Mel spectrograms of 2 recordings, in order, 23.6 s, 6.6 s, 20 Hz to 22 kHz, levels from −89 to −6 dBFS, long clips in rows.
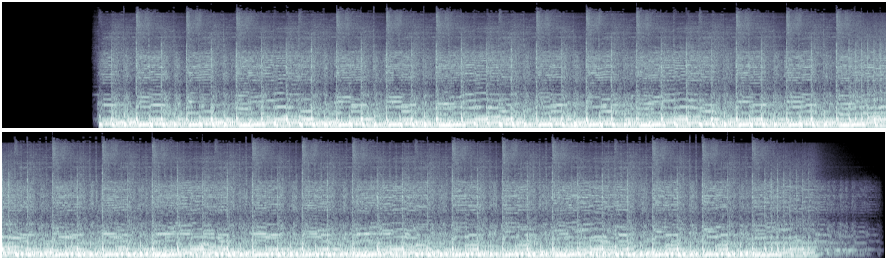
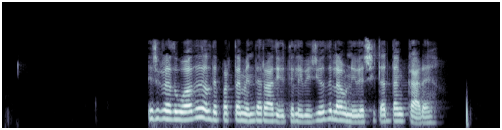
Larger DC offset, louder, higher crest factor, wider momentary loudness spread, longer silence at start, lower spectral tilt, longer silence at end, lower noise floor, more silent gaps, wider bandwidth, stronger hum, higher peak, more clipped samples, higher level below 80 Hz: first, 0.2% vs under 0.1%; first, -11 LUFS vs -18 LUFS; second, 10 dB vs 18 dB; second, 1 LU vs 19 LU; second, 1.25 s vs 1.95 s; first, -6 dB/octave vs -4 dB/octave; about the same, 0.4 s vs 0.45 s; second, -34 dBFS vs -38 dBFS; neither; first, 18 kHz vs 8 kHz; neither; about the same, 0 dBFS vs -2 dBFS; neither; first, -20 dBFS vs -62 dBFS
